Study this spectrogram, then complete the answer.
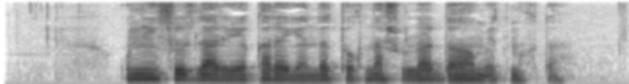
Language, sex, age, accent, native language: Uzbek, male, 12-17, Andijon, Uzbek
